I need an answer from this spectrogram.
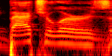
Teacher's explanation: don't forget the S on the end of that word and you want to pronounce it as a z because it comes after a voice consonant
